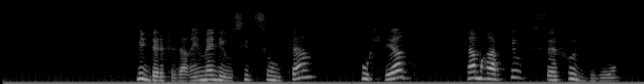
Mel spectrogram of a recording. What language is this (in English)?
Kabyle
